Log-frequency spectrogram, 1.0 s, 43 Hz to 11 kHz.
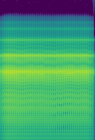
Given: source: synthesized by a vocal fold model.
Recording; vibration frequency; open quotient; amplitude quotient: sustained vowel; 50 Hz; 0.2; 1.3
